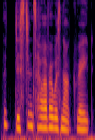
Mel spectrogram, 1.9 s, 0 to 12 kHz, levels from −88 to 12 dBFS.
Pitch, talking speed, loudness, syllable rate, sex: 215 Hz, 190 wpm, -17 LUFS, 5.4 syllables/s, female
